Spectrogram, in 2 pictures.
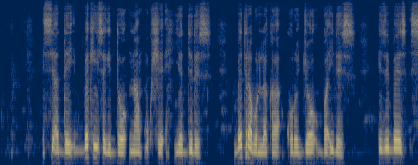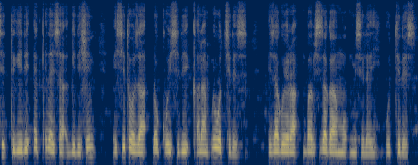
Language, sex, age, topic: Gamo, male, 18-24, government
